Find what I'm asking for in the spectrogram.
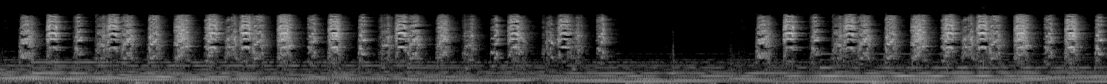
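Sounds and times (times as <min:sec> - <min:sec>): background music: 0:00.0 - 0:11.0
bird squawking harshly: 0:00.2 - 0:06.2.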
